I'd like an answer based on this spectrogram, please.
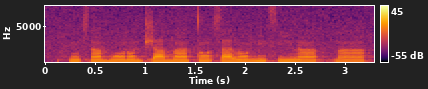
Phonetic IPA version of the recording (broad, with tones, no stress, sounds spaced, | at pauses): f ũ˨ s ã˨˦ b ɔ̃˧ ɾ ɔ̃˦ d͡ʒ a˧ m ã˧ t ɔ̃˦ s a˧ l ɔ̃˦ n ĩ˦ s ĩ˧ l ã˦ | ɡ͡b ã˧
